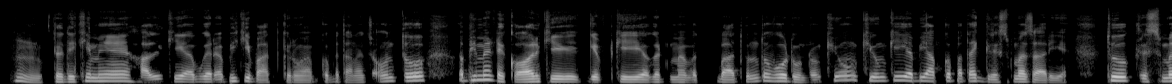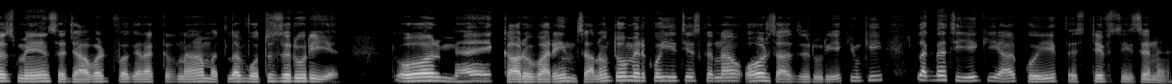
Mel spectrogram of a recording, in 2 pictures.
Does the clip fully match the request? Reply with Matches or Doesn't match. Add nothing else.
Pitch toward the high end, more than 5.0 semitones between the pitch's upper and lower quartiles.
Doesn't match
